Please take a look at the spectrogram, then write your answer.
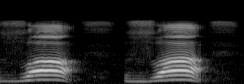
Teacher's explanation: ज़ा और जाल में फ़र्क ये है कि जाल को हम बारीक पढ़ेंगे, ठीक है, और ज़ा को हम मोटा पढ़ेंगे। मोटा कैसे होगा कि ज़बान की जो अंदर वाला हिस्सा है वो ऊपर उठाएं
